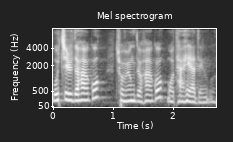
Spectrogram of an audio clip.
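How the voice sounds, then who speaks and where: A woman talks at a fairly quick pace in a dark, mellow tone over a quiet background. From South Korea. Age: 40s. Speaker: professor and sound engineer; professor. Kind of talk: conference lecture. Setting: lecture hall with audience. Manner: casual, conversational. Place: hall. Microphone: podium.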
